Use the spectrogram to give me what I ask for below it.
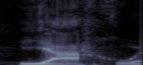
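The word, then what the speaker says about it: Yahweh: do tetragrama Sagrado né que a gente pronunciaria alguma coisa como Yahoo é então quando Deus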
